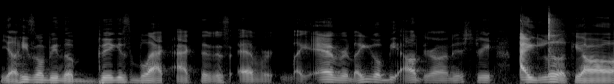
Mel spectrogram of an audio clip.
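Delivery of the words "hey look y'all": put-on Texan-style accent. Imagining a father complaining about his son, imitating a Texas accent. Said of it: "Now he's from Texas".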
